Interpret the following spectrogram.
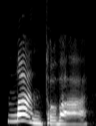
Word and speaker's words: Mantova: However, some words are stressed on the third-to-last syllable, such as MAntova, GEnova, Udine.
